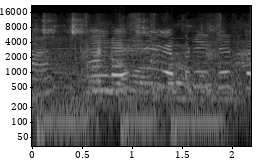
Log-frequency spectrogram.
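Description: Background song: a sung vocal line over a steady bass beat.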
